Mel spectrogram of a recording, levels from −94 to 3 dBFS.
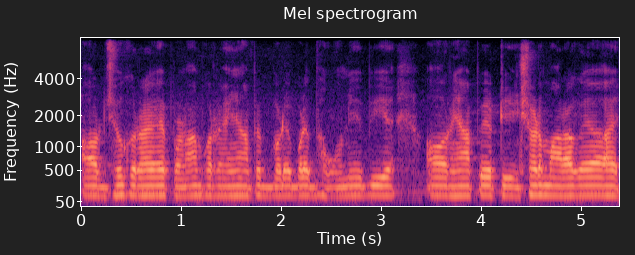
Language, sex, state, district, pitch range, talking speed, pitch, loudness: Hindi, male, Haryana, Jhajjar, 120-125 Hz, 255 wpm, 125 Hz, -20 LUFS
